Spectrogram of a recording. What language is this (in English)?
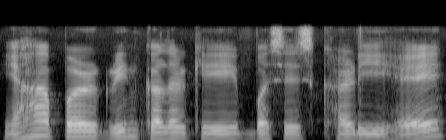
Hindi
